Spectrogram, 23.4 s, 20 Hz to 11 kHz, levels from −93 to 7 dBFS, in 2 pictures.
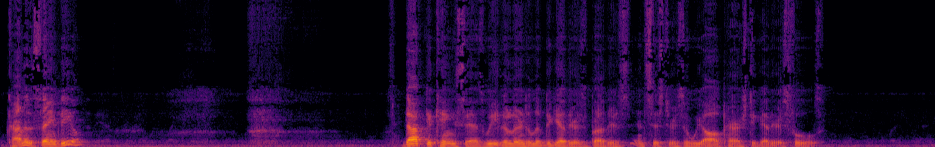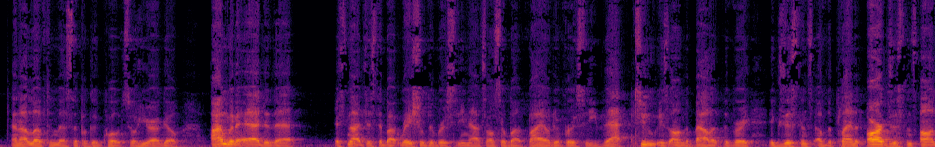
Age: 50-69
